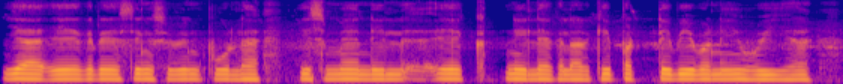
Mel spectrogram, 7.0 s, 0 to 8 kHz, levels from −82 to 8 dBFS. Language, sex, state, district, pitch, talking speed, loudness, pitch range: Hindi, male, Uttar Pradesh, Shamli, 130 Hz, 145 wpm, -17 LUFS, 125-130 Hz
